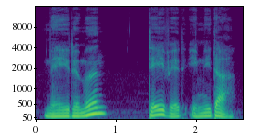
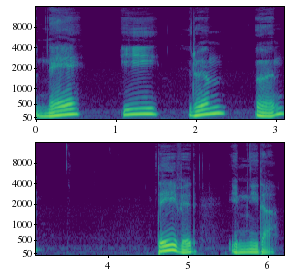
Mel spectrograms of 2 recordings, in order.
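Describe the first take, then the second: First: It is said at a faster pace. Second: It is said at a slower pace.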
